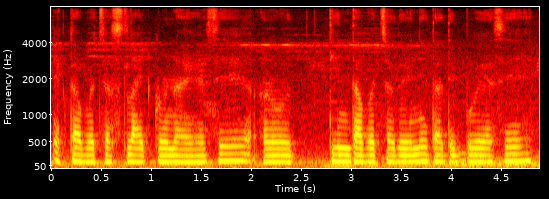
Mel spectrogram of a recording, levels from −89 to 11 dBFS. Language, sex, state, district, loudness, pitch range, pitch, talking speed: Nagamese, male, Nagaland, Dimapur, -15 LUFS, 120-130 Hz, 125 Hz, 185 wpm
